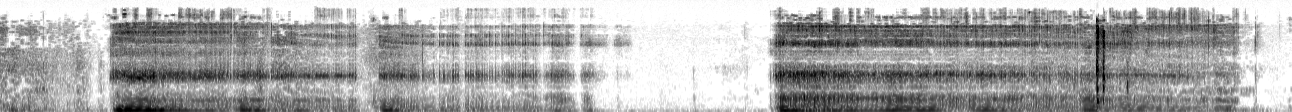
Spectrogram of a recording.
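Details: Father snoring while his son imitates him, with laughter: loud, rumbling, rattling snores on long breaths, two episodes separated by a quiet pause.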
